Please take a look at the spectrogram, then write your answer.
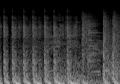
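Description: Rapid automatic gunfire in PUBG Mobile, a dense loud burst of evenly spaced shots that keeps firing for the whole moment with hardly any gap, close and dominant with no talk over it.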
